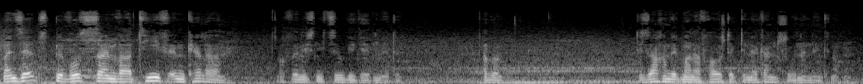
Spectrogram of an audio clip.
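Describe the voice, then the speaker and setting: An actor playing a weary middle-aged police chief in a radio crime drama, with a dry, musing, sardonic manner. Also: male voice, fairly low pitch, moderate pace, pauses often, background noise, natural voice. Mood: reflective.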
